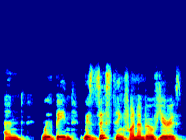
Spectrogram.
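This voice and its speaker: A woman interpreter giving a live translation voice-over of a speech, halting and restarting mid-phrase. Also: fairly low pitch, steady tone, mellow, dry recording, muffled recording.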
